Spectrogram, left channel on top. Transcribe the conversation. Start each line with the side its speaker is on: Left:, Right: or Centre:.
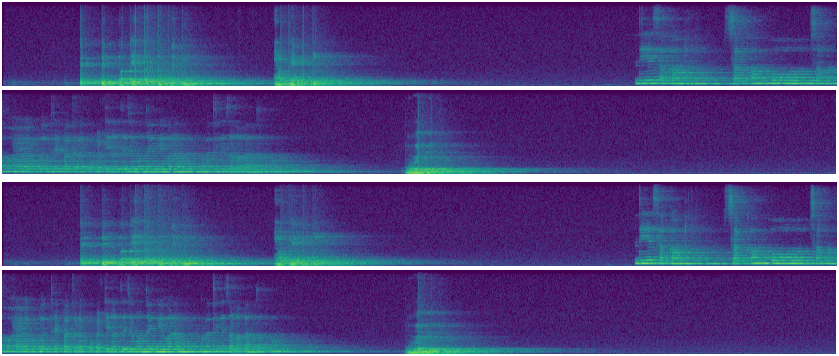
Left: <inaudible> <inaudible>
Right: ᱫᱤᱭᱮ ᱥᱟᱠᱟᱢ ᱥᱟᱠᱟᱢ ᱠᱚ, ᱥᱟᱠᱟᱢ ᱠᱚ ᱦᱮᱠ ᱟᱹᱜᱩ ᱠᱟᱛᱮ ᱯᱟᱛᱲᱟ ᱠᱚ ᱯᱟᱹᱴᱤ ᱠᱟᱛᱮᱜ ᱡᱮᱢᱚᱱ ᱨᱮᱸᱜᱮ ᱦᱚᱨᱟᱜ ᱾ ᱚᱱᱟ ᱛᱮᱜᱮ ᱪᱟᱞᱟᱜ ᱠᱟᱱ ᱛᱟᱠᱚᱣᱟ᱾
Left: ᱦᱳᱭ ᱦᱳᱭ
